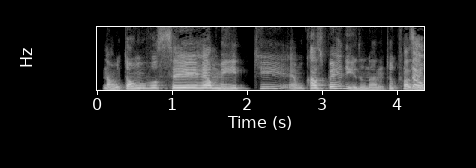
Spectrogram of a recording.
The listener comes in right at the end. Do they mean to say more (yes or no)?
yes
